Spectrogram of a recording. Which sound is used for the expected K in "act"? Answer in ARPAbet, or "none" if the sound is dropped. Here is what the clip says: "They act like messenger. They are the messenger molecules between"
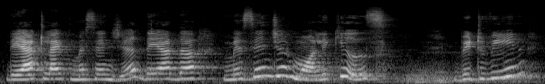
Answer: none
